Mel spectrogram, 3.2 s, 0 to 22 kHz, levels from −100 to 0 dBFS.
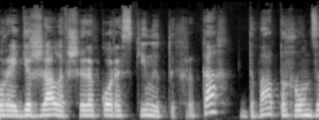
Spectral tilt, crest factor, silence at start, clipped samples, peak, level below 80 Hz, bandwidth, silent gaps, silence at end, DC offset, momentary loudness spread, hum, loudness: -5 dB/octave; 16 dB; 0 s; under 0.1%; 0 dBFS; -64 dBFS; 17.5 kHz; none; 0 s; under 0.1%; 9 LU; none; -17 LUFS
